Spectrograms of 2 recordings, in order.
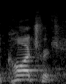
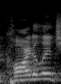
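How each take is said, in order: First: "cartridge" with a tr-j middle in place of cartilage; dad's wrong word. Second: Said in the usual way. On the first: Retold or imitated. Son mocks dad insisting on "cartridge" for cartilage, mispronounced. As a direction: say "cartridge" confidently for the knee tissue. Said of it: "always got the wrong word". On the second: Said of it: "Say it right".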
